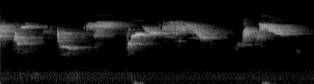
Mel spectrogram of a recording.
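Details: Black-faced bunting, Emberiza spodocephala: a few drawn-out high buzzy notes, some slurring downward, come in bursts about a second apart. A faint low hum is heard under them.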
